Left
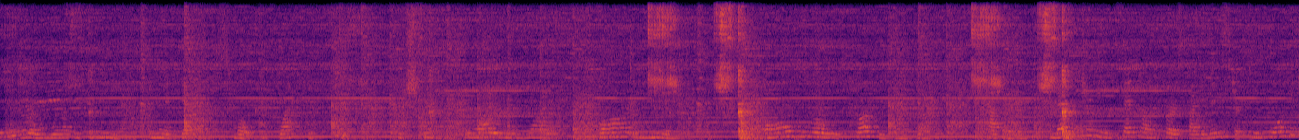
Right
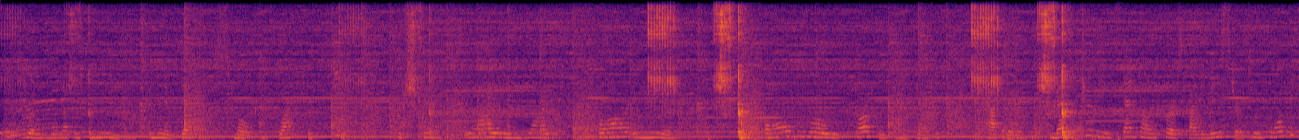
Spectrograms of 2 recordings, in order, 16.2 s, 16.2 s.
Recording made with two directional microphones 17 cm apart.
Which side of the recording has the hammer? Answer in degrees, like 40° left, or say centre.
10° right.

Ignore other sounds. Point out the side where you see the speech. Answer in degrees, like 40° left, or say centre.
20° right.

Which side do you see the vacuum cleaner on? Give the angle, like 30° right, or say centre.
50° right.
